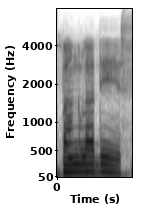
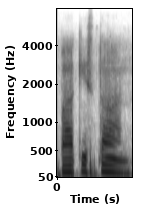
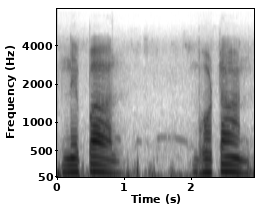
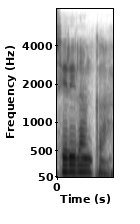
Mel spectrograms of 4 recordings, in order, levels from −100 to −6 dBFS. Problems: background sounds at intervals, continuous background conversations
